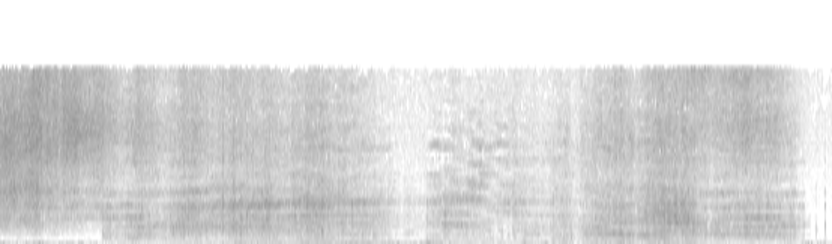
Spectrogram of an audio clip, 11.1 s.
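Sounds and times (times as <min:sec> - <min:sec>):
wood scratching: 0:00.0 - 0:10.7.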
